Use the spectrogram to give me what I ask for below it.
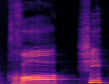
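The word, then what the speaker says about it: خاشعة: Ха твердое. Удлинение в размере двух огласовок. Хашиа. При остановке танвин дамма аннулируется и та марбута переходит в звук ха. Хашиа.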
